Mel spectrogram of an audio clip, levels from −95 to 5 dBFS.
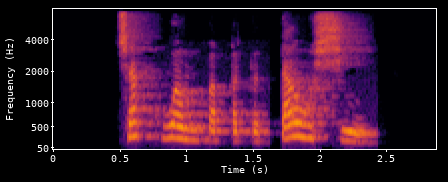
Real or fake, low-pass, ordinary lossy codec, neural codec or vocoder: real; 7.2 kHz; MP3, 64 kbps; none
